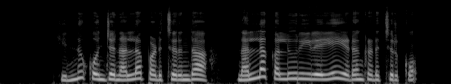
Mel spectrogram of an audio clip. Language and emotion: Tamil, sad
